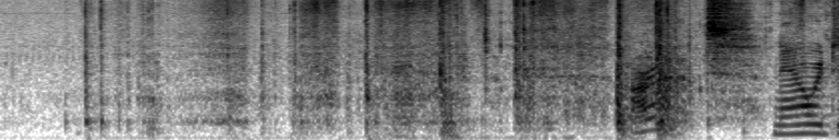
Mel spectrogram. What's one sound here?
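Cardboard rustles and scrapes as it is handled.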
